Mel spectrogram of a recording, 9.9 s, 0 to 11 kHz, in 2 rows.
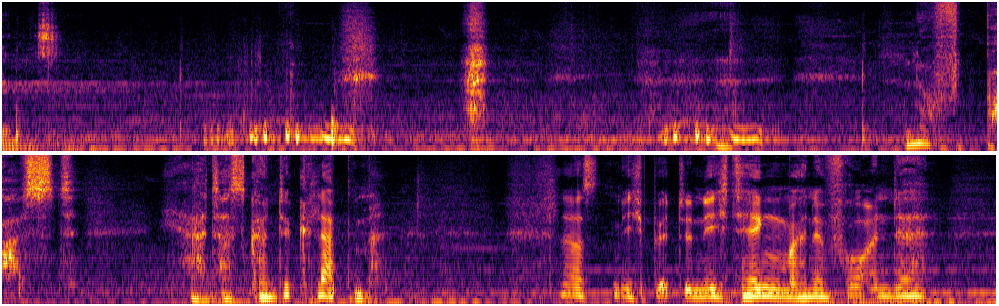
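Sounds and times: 
speech: 0.0 - 0.4, 4.5 - 7.1, 7.7 - 9.8
caged pigeon cooing: 0.0 - 7.8
laughter: 1.1 - 5.1.

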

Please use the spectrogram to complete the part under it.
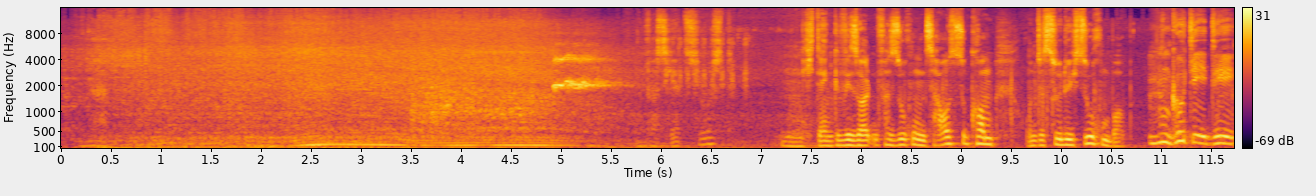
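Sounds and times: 
car engine revving and accelerating as the car pulls away: 0.0 - 9.1
brief higher squeal: 4.9 - 5.6
speech: 6.1 - 11.7.

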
